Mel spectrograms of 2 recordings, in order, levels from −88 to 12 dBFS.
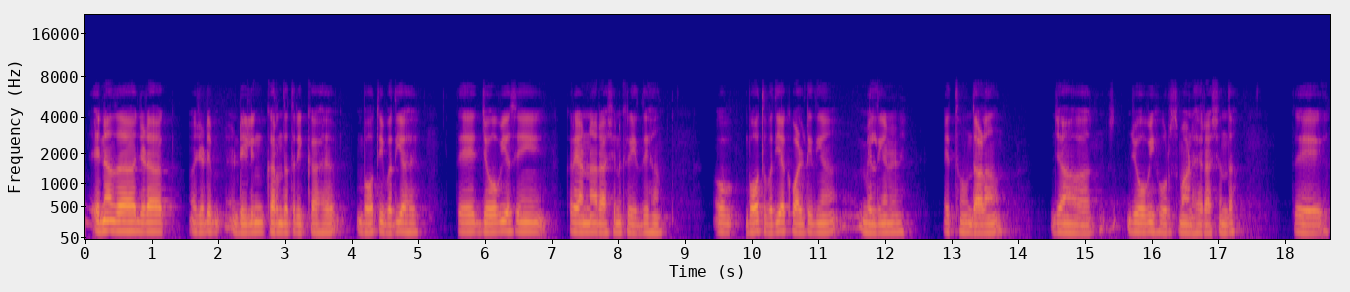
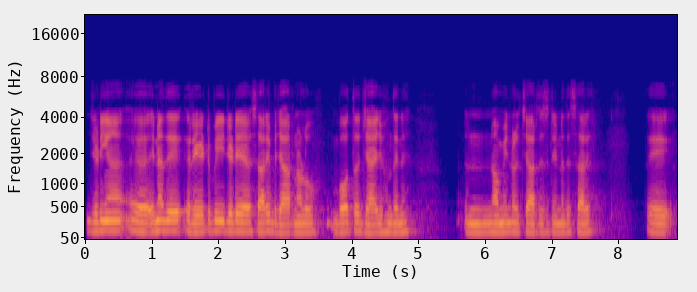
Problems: background sounds at intervals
